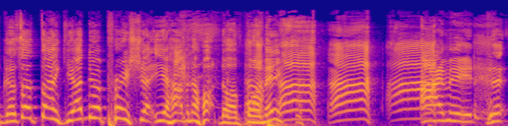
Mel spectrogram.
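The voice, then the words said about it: Put-on English accent. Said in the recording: “enough of the English accent.”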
